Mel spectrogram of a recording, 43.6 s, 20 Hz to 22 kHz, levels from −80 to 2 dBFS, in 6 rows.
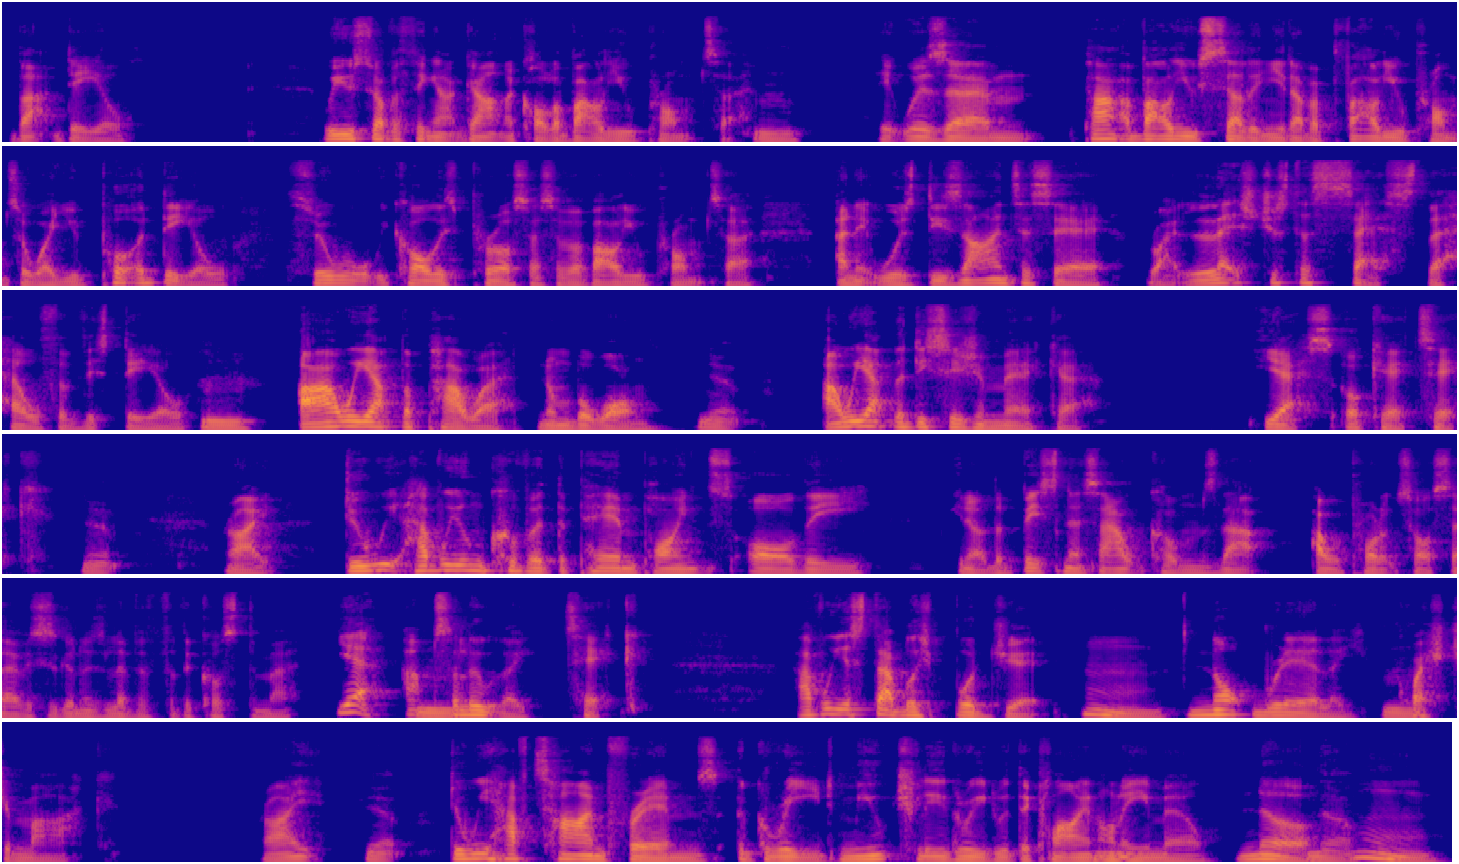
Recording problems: none

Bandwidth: 14 kHz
